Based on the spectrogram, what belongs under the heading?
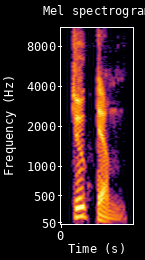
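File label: "dukedom", American English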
